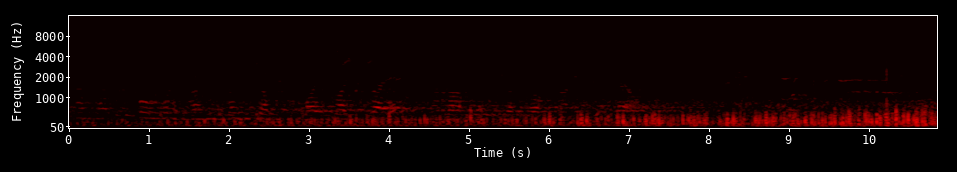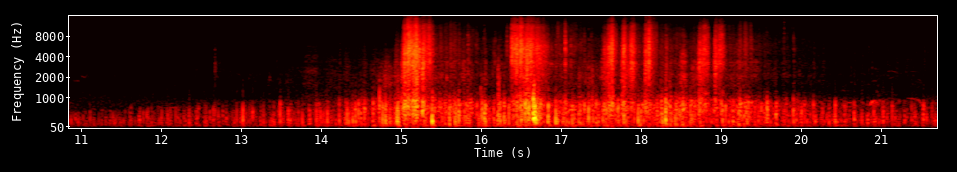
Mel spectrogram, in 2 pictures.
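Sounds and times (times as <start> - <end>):
point-to-point racing field of horses passing over a jump with one straggler: 9.4 - 21.7.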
